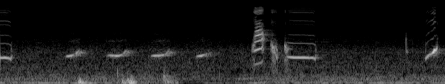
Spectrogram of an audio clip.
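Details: Tame cockatiel whistling to impress indoors: four short rising whistles evenly spaced, then a harsh, broad squawky note, a brief steady whistle and a final rising chirp.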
